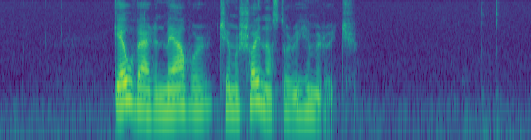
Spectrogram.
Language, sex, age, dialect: Faroese, female, 36-60, Norðuroyggjar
